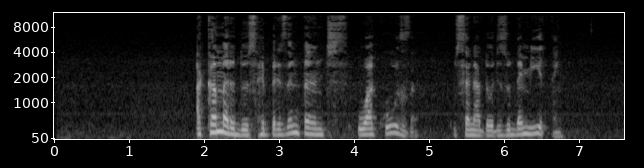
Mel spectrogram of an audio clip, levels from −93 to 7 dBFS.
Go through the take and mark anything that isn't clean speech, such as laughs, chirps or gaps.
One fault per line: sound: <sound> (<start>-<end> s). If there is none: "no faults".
no faults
